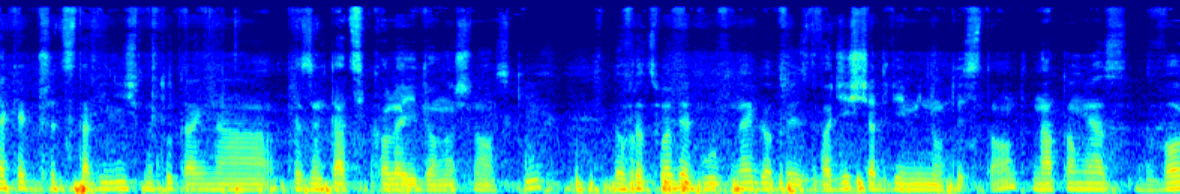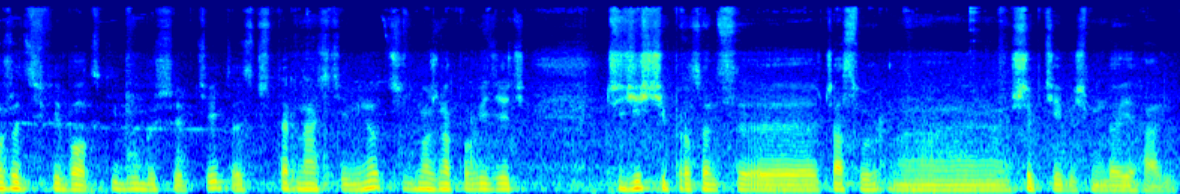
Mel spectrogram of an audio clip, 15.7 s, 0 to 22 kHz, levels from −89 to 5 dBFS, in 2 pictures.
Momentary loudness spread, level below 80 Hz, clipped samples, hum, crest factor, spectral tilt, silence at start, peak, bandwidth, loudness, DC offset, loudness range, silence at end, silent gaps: 10 LU; -42 dBFS; under 0.1%; none; 24 dB; -6.5 dB/octave; 0 s; -6 dBFS; 19 kHz; -31 LUFS; under 0.1%; 5 LU; 0 s; none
